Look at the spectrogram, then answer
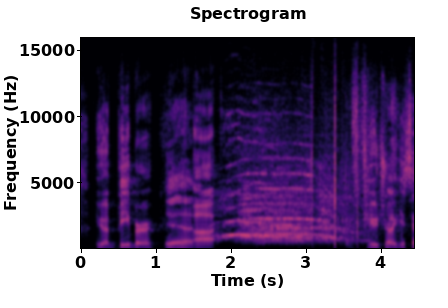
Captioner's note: cheers and applause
